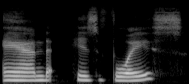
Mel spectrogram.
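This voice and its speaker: A young woman co-hosting a casual chat podcast, retelling conversations with quick asides. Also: medium pitch, level tone, a little mellow, smooth, no echo, studio quality. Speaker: podcast co-host.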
